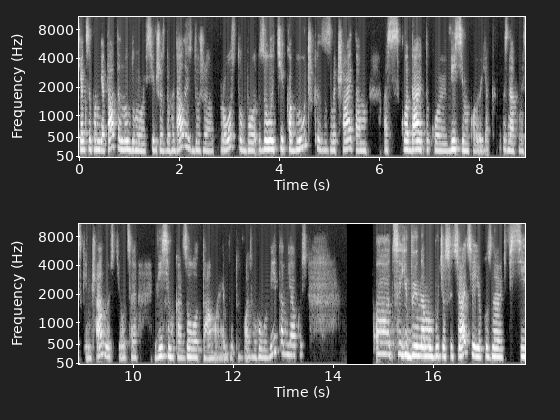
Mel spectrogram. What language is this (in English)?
Ukrainian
